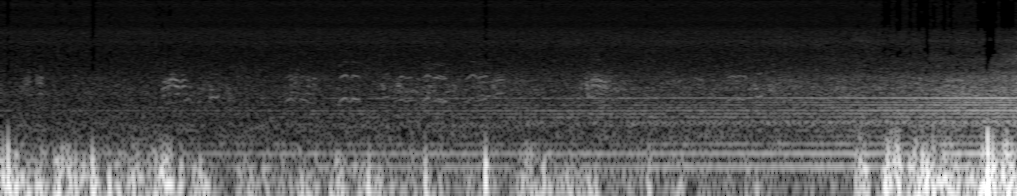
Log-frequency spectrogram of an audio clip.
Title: Bremsen Bremsen Quietschen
